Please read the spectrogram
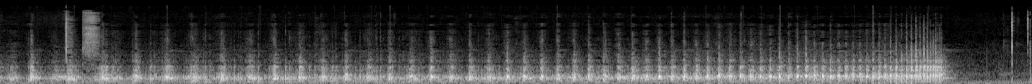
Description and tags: puodel letai
tea mug spinning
